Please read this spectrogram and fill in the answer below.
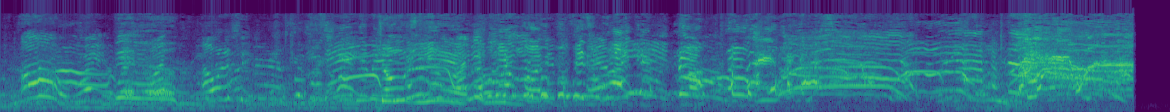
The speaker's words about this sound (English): stop screaming.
